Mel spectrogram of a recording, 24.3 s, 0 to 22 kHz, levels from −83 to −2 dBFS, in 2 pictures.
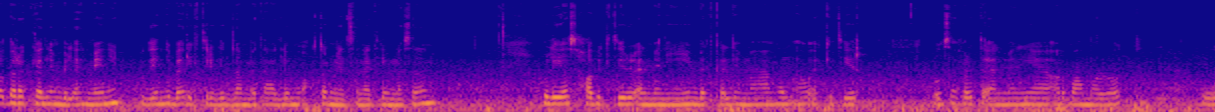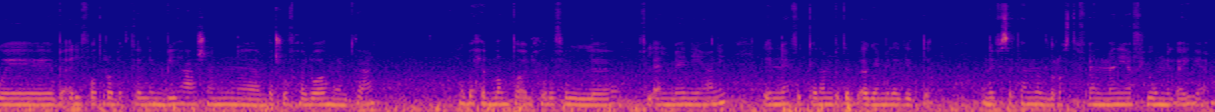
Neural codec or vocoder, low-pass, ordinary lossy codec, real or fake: none; none; none; real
